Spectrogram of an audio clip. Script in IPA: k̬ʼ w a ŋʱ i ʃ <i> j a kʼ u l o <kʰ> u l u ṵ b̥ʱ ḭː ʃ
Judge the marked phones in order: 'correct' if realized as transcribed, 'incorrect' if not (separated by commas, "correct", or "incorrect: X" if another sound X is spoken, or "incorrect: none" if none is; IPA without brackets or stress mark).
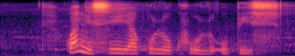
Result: correct, correct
